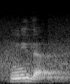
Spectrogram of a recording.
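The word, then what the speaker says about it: neither: इनको आइदर नाइदर भी बोल सकते हैं, इधर नीदर भी बोला जाता है। ठीक है, उचित प्रोनाउंसिएशन तो यही होगी, इधर और नीदर, और एक होता ईच।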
